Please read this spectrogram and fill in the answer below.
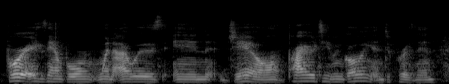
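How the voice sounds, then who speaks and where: A soft-voiced man vlogging in a chatty, giggly way, calling listeners honey. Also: mid-range voice, fairly even intonation, normal speed, a little hiss or hum, rough recording. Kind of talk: casual talk to camera.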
